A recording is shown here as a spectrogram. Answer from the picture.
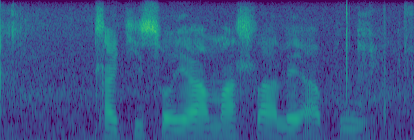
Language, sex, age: Southern Sotho, male, 20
